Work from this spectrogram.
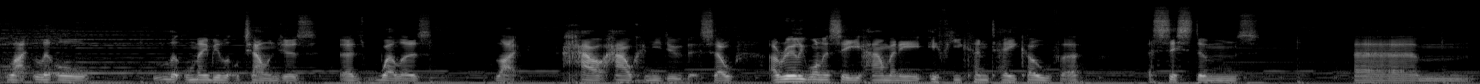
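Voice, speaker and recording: A man, croaky from just waking up, rambling through casual gameplay commentary with many fillers. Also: sits low, fairly even intonation, takes it slowly, a bit bright, faint music behind. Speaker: gaming channel host.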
